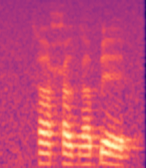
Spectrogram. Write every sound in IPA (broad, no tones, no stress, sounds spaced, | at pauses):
kʰ a ħ ɐ ɡ a ɓ ɛ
